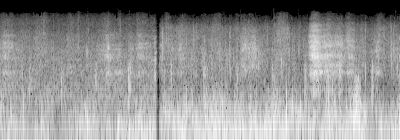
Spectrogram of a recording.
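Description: Wind buffeting the camera microphone as a steady low rumble, with a runner's footsteps underneath.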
